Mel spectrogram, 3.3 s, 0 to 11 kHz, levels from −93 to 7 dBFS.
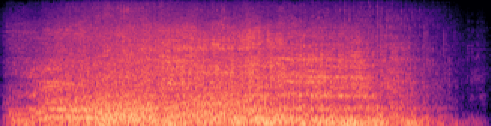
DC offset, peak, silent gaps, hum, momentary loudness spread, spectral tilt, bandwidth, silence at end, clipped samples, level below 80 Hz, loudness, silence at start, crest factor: under 0.1%; 0 dBFS; none; none; 9 LU; -6 dB/octave; 11 kHz; 0.3 s; under 0.1%; -18 dBFS; -12 LUFS; 0.05 s; 12 dB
